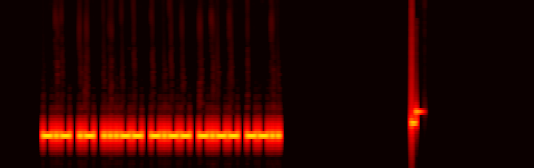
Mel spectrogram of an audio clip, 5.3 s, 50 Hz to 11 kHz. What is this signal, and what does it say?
Morse code, heard as a keyed tone, about 40 wpm, 700 Hz. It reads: KA3YYZ
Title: USA Call Signs - 3x Character Spacing - 40wpm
